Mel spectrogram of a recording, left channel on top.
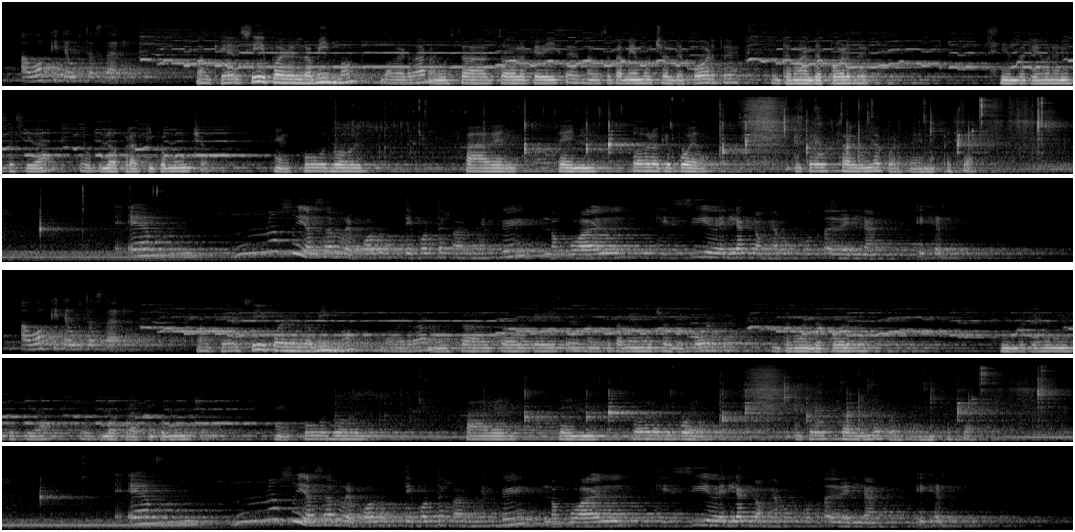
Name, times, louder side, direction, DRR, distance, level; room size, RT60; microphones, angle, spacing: voice 1, 0.2-1.2 22.7-23.3 23.7-27.7 28.0-30.2 30.5-30.9, equal, ahead, 3 dB, 1.0 m, -31 dB
sound 1, 1.4-7.0 7.4-9.8 10.1-13.0, left 3 dB, 70° left, 1.1 m, -34 dB
voice 2, 1.9-7.4 7.7-8.7 9.9-12.8 13.4-14.4 15.3-15.9 16.3-16.7 17.0-17.8 18.6-20.5, left 5 dB, 55° left, 12 dB, 0.3 m, -24 dB
sound 2, 14.0-23.3, left 2 dB, 30° left, 0.8 m, -38 dB
17.0 x 5.8 x 7.1 m, 2.7 s
head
